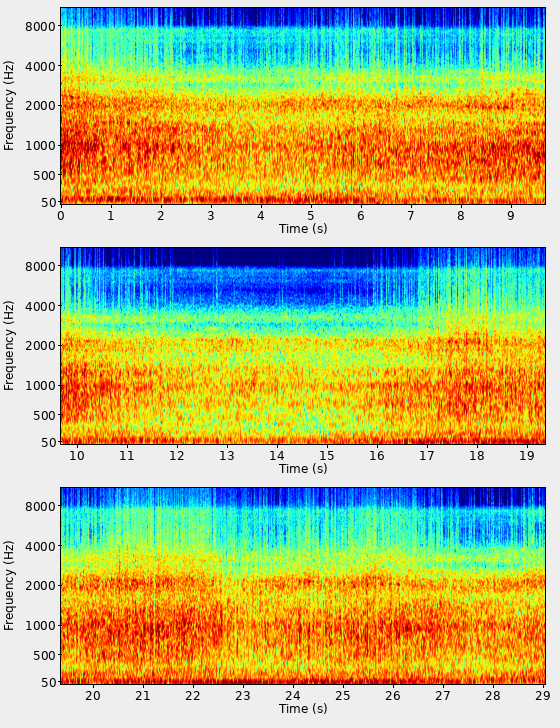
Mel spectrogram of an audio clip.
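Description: Freight train cars (tank cars, covered hoppers and coil cars) rolling past at speed close by: a loud, steady rush of steel wheels on rail with a heavy low rumble, easing slightly about halfway through.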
